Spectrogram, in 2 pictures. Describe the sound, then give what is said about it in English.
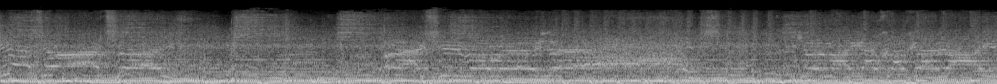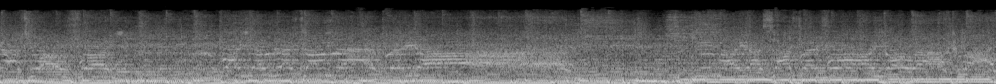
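Loud crust punk music plays continuously, with heavily distorted guitars and pounding drums under harsh, shouted vocals, dense and aggressive from start to finish. “…, have a little listen to this so you know where they're coming from”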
